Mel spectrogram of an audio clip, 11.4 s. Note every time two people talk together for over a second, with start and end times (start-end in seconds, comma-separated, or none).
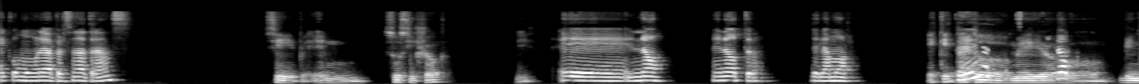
9.5-10.8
